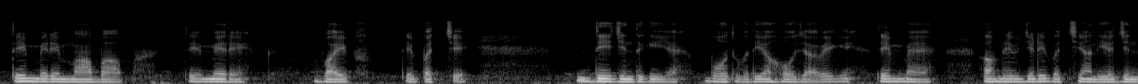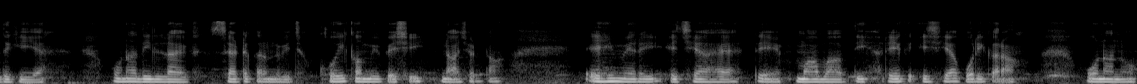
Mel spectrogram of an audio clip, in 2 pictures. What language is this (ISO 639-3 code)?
pan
